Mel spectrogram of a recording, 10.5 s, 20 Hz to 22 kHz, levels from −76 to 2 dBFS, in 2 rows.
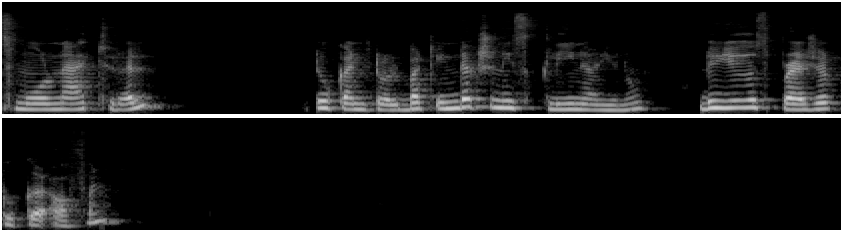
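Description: From 5.85 to 7.12 s, right after "you use pressure cooker", the speech breaks into repeated stalls (stutter). Packets arrived late or too slowly, so the jitter buffer kept running dry, about 17 times. Each time the receiver stretched the last sound to cover the wait, adding 321 ms in all, a quarter of that span. The longest wait was 134 ms. Nothing is lost, but the speech drags and hiccups. A spectrogram shows short smeared, flat-topped stretches repeating through the section, and the waveform shows held or fading segments between normal ones.

At 7.86 s a call audio freeze sets in and lasts until 8.12 s. The likely cause is packets held up in transit that emptied the buffer. The receiver filled about 232 ms, nearly all of it, 230 ms, as silence, so the speech stops dead and then resumes where it left off. This pushes the playout delay later by 232 ms. The waveform shows a flat gap, and the spectrogram shows a blank vertical band.

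From 9.08 to 9.32 s a jitter buffer slow-down adds 42 ms. The receiver repeated single pitch periods to rebuild its reserve, so the speech plays at about 86% speed while its pitch stays the same. Sounds are drawn out. On a spectrogram the harmonics keep their spacing but stretch horizontally, and the waveform shows near-identical cycles repeated back to back.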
